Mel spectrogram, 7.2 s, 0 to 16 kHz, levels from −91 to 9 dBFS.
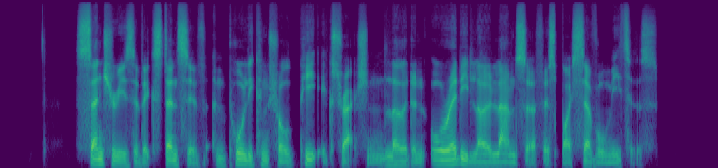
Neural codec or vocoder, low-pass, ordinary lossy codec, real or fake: autoencoder, 48 kHz, 32 numbers a frame, DAC-VAE, trained on Japanese speech; 14.4 kHz; none; fake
